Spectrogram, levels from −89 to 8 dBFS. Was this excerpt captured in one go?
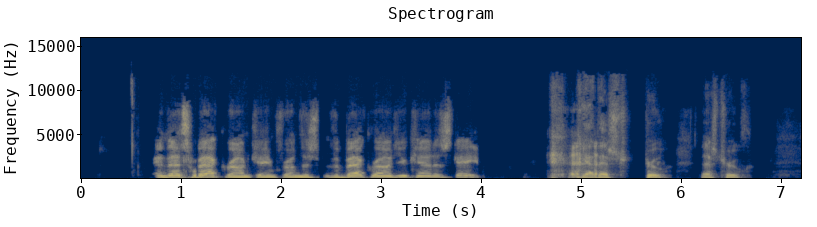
no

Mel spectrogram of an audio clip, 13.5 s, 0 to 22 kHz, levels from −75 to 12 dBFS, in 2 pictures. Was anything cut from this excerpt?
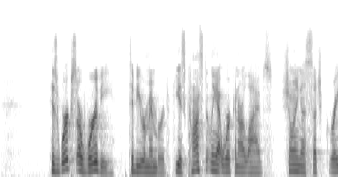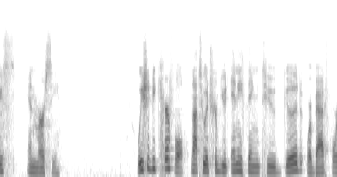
yes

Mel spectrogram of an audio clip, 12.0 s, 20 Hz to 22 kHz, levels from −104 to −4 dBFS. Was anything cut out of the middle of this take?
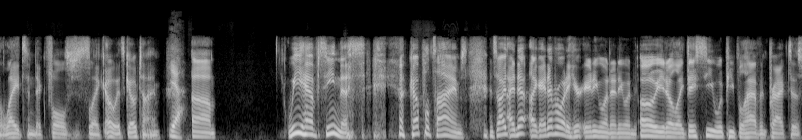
yes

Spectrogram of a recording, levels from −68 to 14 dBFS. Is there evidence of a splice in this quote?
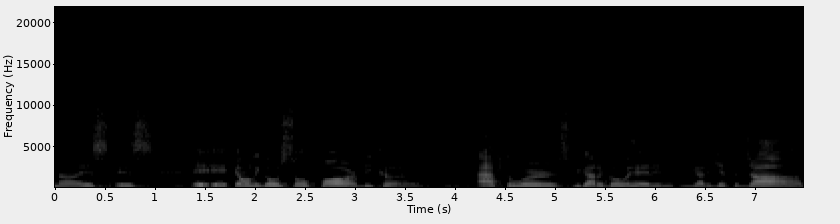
no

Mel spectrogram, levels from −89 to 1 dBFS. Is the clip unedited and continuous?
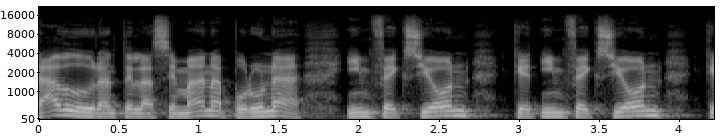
no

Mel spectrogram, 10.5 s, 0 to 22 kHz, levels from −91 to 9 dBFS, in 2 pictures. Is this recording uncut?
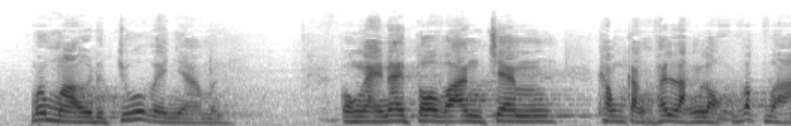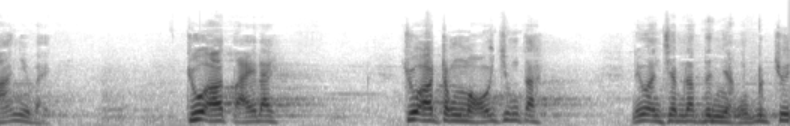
yes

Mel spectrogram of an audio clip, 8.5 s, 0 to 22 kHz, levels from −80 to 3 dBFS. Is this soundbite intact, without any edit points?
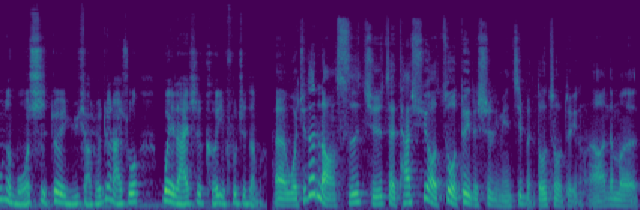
no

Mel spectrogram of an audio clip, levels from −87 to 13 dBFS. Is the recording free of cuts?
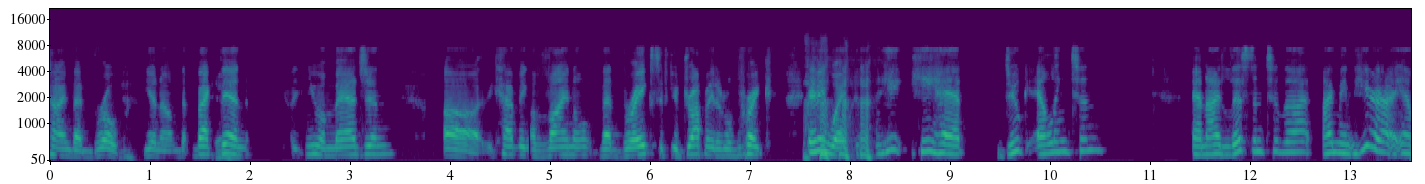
no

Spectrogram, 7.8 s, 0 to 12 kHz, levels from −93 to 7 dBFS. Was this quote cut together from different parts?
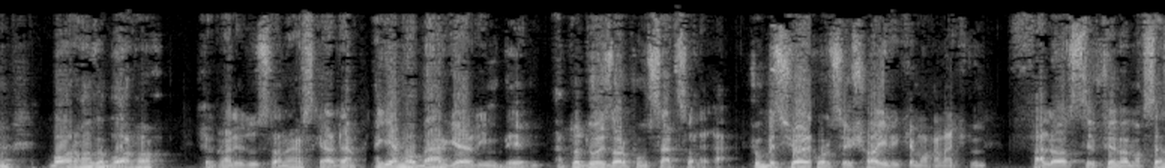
yes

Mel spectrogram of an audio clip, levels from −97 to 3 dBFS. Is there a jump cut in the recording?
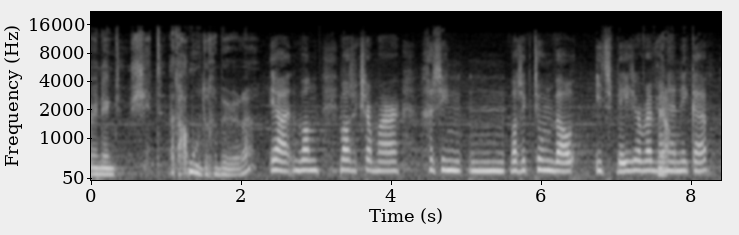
yes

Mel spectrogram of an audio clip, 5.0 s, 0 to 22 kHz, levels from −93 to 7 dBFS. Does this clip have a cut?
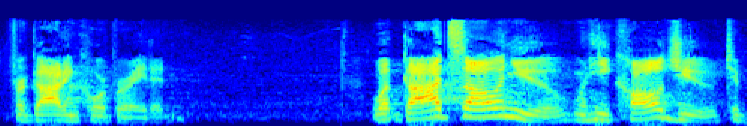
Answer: no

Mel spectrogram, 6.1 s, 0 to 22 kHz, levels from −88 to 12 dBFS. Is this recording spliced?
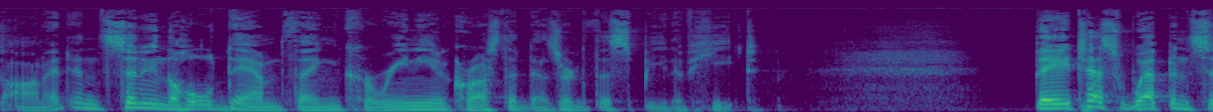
no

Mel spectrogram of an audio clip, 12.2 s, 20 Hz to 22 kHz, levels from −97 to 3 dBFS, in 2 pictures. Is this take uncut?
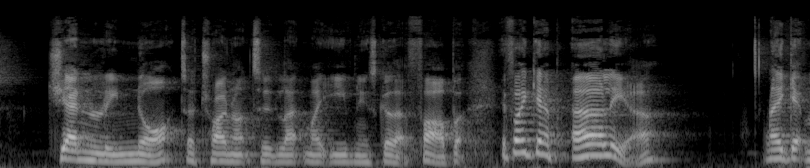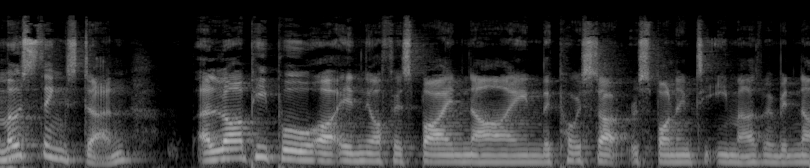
yes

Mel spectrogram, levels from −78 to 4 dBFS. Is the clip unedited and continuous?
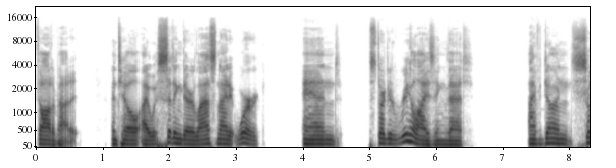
yes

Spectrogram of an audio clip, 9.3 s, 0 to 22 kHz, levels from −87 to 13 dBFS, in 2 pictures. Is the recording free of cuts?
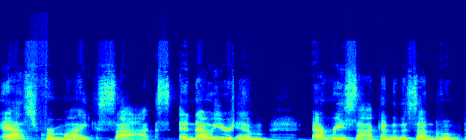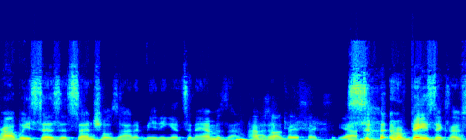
no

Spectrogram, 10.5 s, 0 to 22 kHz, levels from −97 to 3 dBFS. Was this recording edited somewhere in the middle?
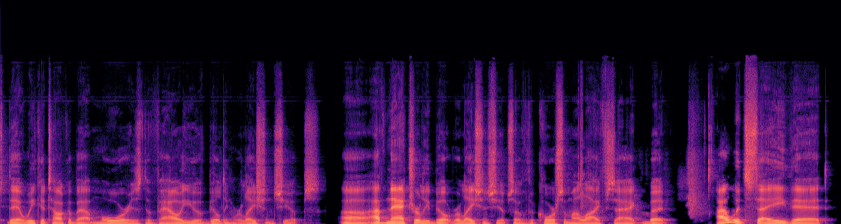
yes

